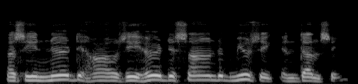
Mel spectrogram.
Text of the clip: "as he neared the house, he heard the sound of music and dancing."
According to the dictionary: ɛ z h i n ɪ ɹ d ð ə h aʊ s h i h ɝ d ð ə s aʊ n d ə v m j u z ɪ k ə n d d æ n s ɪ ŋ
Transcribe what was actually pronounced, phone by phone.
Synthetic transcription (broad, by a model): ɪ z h i n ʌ ɹ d ð ə h aʊ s h i h ɝ d ð ə s aʊ n d ə v m j u z ɪ k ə n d d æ n s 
